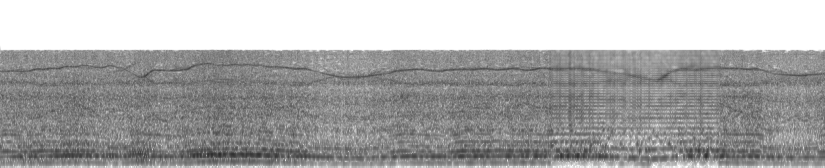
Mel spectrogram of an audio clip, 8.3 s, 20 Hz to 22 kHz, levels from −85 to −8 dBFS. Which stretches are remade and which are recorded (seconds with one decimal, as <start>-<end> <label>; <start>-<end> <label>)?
0.0-5.5 recorded; 5.5-7.2 remade; 7.2-8.3 recorded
